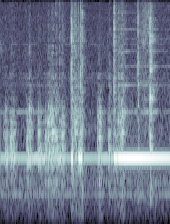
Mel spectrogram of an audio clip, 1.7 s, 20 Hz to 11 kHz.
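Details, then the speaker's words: Sansui R-606 budget stereo receiver on tape monitor one, about 18 W idle draw: audio crackles, cuts out and bursts back as the volume slider moves, on both channels and worse on the right. A dirty, scratchy volume slider potentiometer. "You hear how bad this volume slider is."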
